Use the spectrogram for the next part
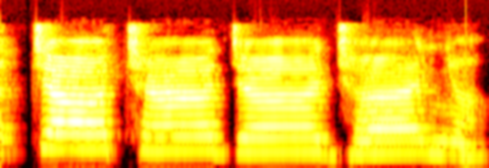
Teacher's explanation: तालु पे जा रही है हमारी जीभ, हमारी जीभ कहाँ जा रही है? तालु पे एकदम जा रही है इसको बोलने पे, इसलिए इसको हम तालव्य बोलेंगे, ठीक है।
